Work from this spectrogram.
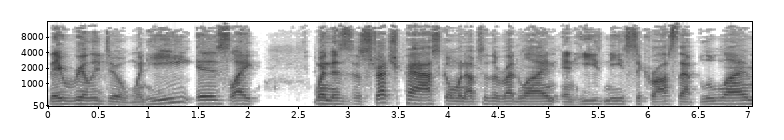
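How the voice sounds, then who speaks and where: Here a man with a New England accent speaks fairly slowly at a medium pitch, with ordinary pitch variation. The background is quiet. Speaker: hockey podcast host. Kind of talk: casual sports talk. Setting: live stream.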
